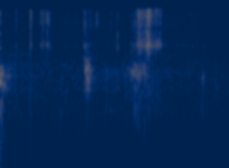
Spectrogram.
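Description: Near silence from a voiceover microphone in a small room, broken by two faint breaths or mouth noises, about a second in and around a second and a half.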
